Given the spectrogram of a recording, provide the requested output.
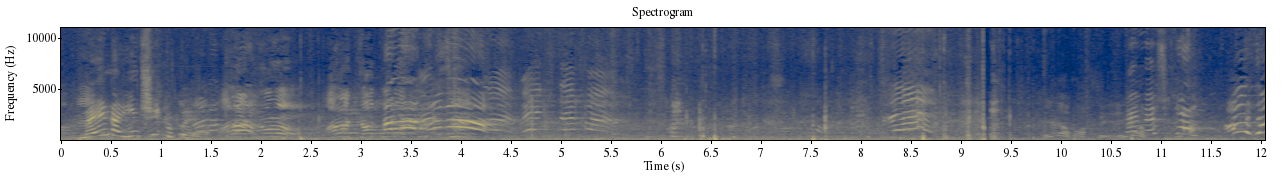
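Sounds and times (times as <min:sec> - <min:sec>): children shouting: 0:03.2 - 0:05.6.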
